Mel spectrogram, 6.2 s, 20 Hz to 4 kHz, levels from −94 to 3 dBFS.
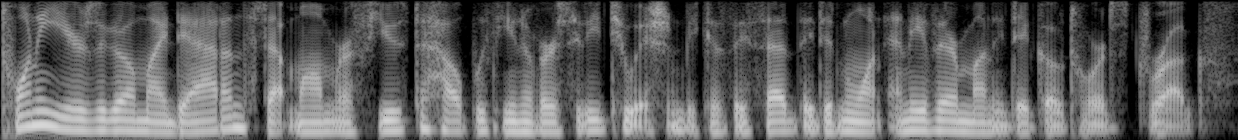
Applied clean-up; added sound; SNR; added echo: none; none; none; none.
